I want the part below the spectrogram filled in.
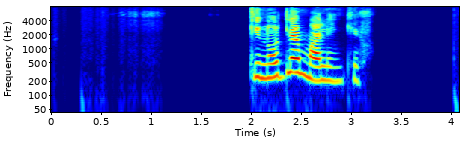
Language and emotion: Russian, neutral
